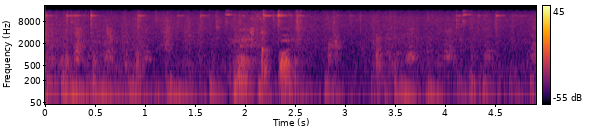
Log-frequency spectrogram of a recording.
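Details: Eddie, a pet dog, chasing a laser pen and enjoying himself, gives short whimpering and panting sounds near the two-second mark, with scuffling and a man's voice praising him.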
